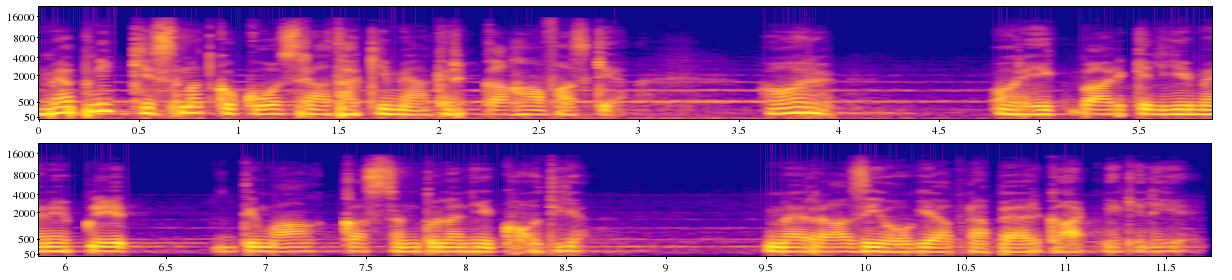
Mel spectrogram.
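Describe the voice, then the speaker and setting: A man narrating a first-person horror story in slow, tense storytelling. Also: medium pitch, fairly even intonation, mellow, faint music behind. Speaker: storyteller narrating as a truck driver.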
